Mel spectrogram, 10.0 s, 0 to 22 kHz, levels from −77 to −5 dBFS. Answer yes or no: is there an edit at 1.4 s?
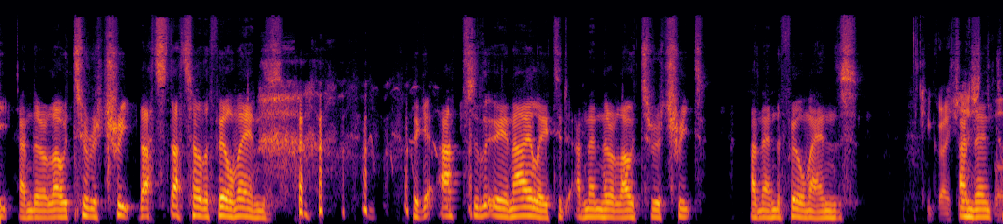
no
